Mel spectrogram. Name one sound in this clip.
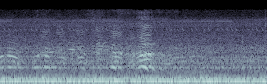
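Men shout across an outdoor field from a distance.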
